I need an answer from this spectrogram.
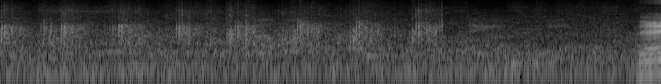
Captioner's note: applause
